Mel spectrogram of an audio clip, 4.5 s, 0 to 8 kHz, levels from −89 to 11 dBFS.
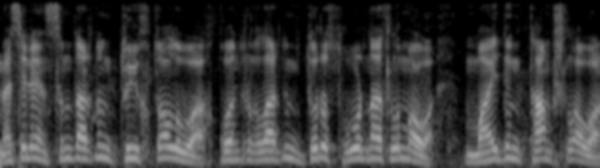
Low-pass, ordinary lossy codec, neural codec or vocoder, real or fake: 7.2 kHz; none; vocoder, 22.05 kHz, 80 mel bands, Vocos; fake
